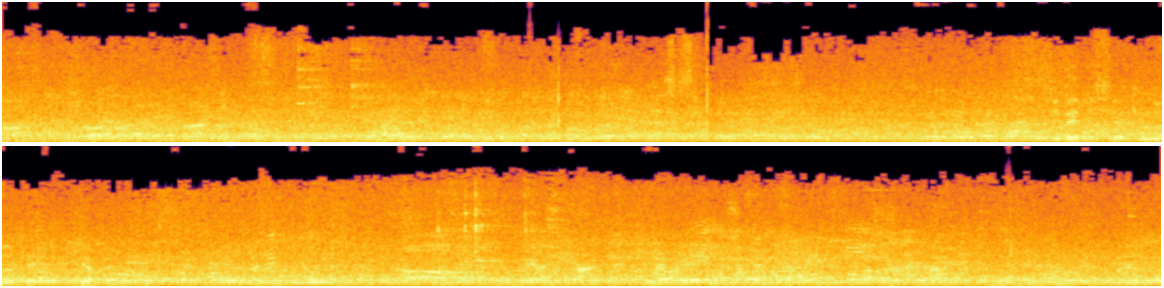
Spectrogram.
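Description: A crowd of people chatter all around in a large echoing hall.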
